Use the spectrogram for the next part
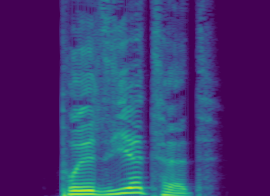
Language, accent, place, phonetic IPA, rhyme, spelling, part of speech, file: German, Germany, Berlin, [pʊlˈziːɐ̯tət], -iːɐ̯tət, pulsiertet, verb, De-pulsiertet.ogg
- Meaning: inflection of pulsieren: 1. second-person plural preterite 2. second-person plural subjunctive II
